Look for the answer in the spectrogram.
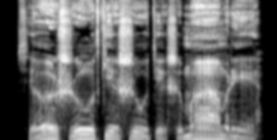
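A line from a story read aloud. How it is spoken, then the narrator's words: Quiet deep growling voice. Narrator (Russian): негромко сказал он, и его голос прозвучал, словно низкий грудной рык дикого зверя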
